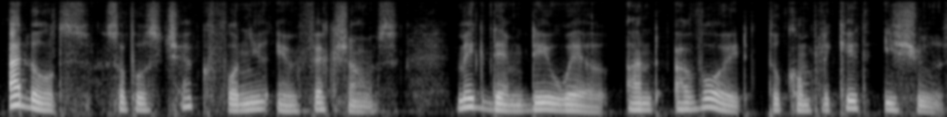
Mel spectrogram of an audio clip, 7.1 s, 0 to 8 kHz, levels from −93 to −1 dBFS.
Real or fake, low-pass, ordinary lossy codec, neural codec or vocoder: fake; none; none; codec, 16 kHz, 4.8 kbps, FACodec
